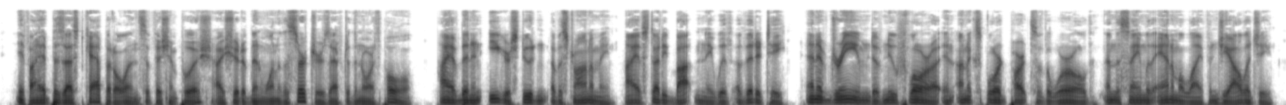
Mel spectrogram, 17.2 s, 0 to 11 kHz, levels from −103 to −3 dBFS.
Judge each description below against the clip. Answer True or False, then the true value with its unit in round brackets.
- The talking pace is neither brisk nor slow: True (190 wpm)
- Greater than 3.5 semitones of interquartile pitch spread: True (4.3 semitones)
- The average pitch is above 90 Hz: False (75 Hz)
